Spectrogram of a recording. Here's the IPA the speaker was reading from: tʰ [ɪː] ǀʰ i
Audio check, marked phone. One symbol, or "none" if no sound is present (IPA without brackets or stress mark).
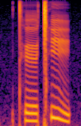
ɪː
